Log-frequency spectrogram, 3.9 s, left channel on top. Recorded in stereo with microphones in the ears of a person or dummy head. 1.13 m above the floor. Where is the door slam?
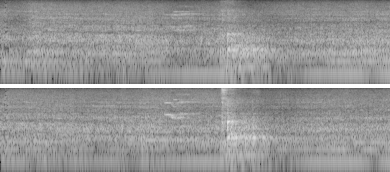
55° right (ahead or behind), 2.5 m.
